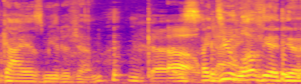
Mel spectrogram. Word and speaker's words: Gaia: I don't know, but I would Jade- say, Bubs, with this short period of time passing, it's Gaia's mutagen.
